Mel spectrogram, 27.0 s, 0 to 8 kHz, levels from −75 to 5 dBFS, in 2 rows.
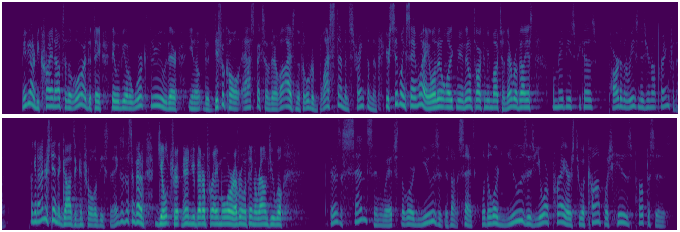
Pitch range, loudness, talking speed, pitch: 160-210 Hz, -35 LUFS, 270 wpm, 185 Hz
